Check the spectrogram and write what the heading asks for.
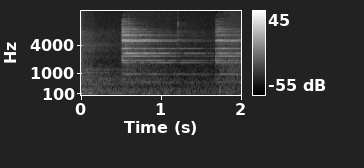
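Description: A single high-pitched, bell-like chime that starts suddenly about half a second in and rings for about a second before cutting off.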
